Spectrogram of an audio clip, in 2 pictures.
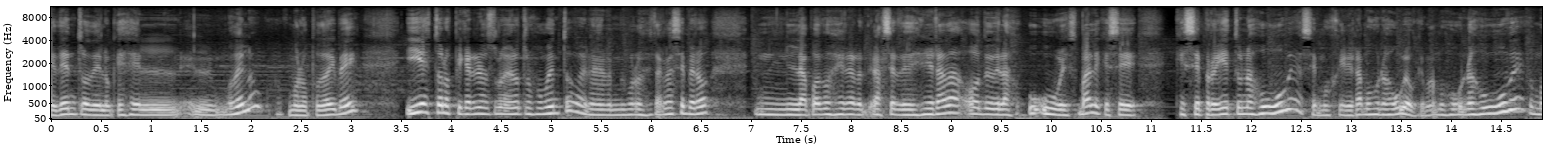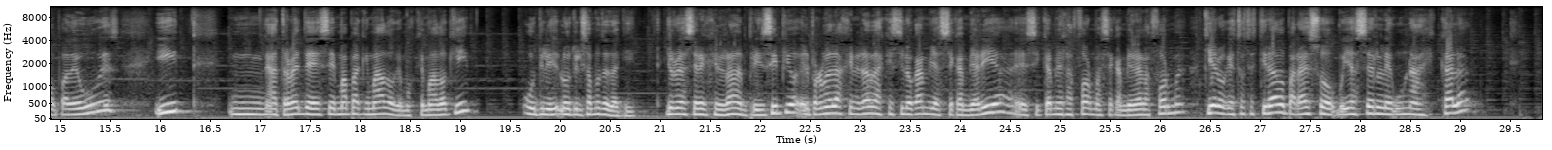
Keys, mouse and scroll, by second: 0.0-26.3 drag, 26.3 scroll down 3, 29.3-29.8 drag.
